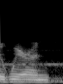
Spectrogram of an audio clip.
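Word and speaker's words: Wirrn: Yeah, it's actually Weirin, but yeah, there's no way to tell from that spelling.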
